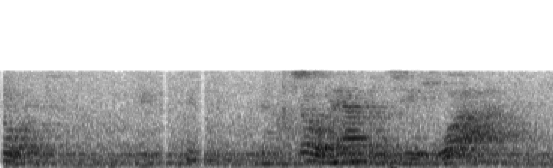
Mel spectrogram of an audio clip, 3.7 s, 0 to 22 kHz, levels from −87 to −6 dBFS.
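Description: Short stalls from a late packet occur at 1.08 to 1.13 s and again at 1.33 to 1.38 s, in audio carried over a WebRTC call path whose band stops at 4 kHz, as G.711 mu-law coding does. Each time a packet arrived late, the jitter buffer ran dry and the receiver stretched the last sound, by 28 ms and then 30 ms, resuming at the same point. Nothing is lost, but the sound briefly hangs with a faint buzz or dip.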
